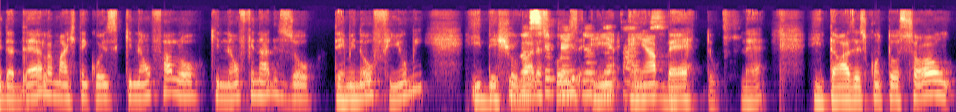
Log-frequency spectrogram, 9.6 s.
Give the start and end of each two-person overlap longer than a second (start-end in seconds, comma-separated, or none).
5.1-6.7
